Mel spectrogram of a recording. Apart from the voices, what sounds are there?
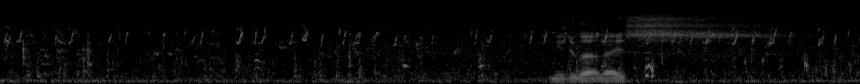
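Bangkok chickens clucking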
